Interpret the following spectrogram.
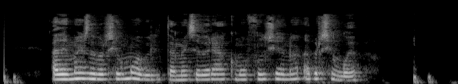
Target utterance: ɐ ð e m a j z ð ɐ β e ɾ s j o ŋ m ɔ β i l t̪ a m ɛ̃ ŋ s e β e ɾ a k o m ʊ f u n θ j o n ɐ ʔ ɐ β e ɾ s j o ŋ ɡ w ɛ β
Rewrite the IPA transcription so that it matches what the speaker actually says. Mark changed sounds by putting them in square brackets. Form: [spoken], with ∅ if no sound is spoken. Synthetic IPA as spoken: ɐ ð e m a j z ð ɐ β e ɾ s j o ŋ m ɔ β i l t̪ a m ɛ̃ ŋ s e β e ɾ a k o m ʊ f u n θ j o n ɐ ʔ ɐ β e ɾ s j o ŋ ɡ w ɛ β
